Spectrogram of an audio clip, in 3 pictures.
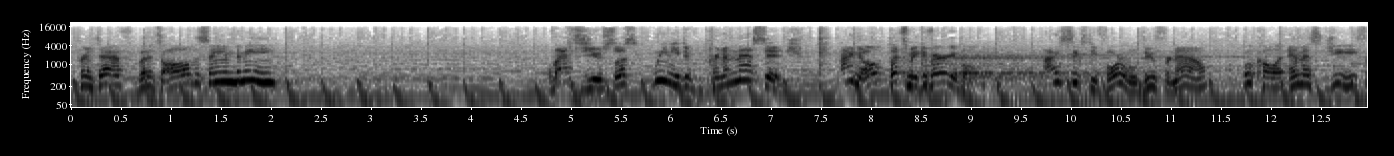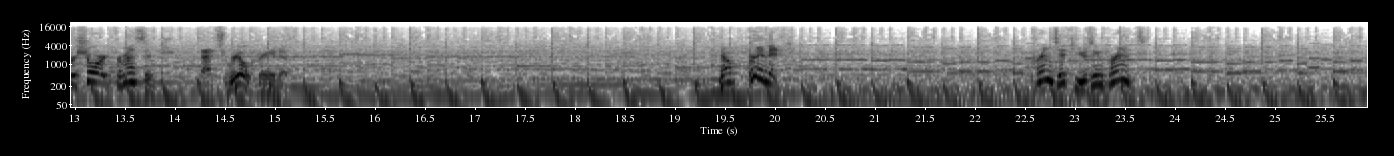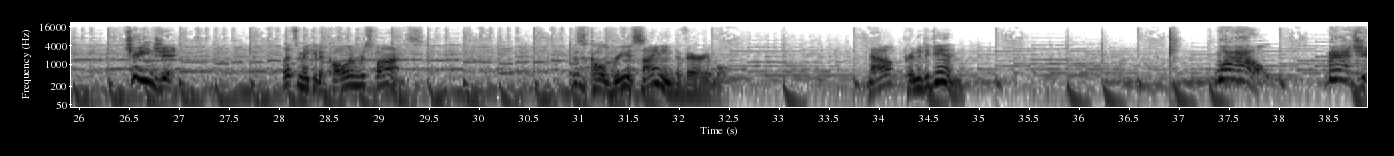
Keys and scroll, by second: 0.9-3.9 typing, 10.1-15.8 typing, 16.9 shift+1, 17.1 shift+', 17.7 ;, 18.8 Return, 20.6 Return, 22.3-24.8 typing, 27.5-35.7 typing, 36.0 Return.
